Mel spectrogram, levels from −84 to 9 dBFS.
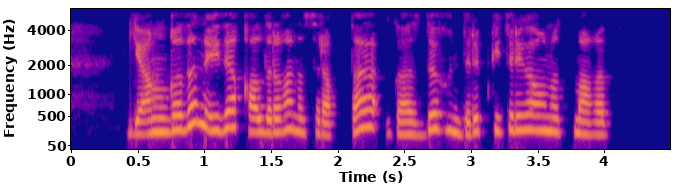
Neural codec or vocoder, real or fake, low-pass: none; real; 5.4 kHz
